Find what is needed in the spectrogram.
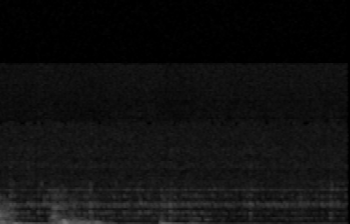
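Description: A man's low voice speaking briefly and trailing off, then a soft low thump about two seconds in, followed by near silence.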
